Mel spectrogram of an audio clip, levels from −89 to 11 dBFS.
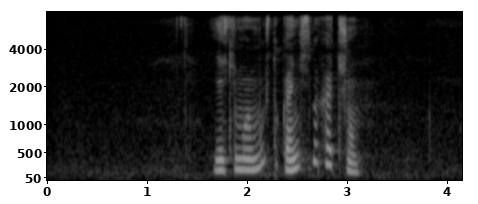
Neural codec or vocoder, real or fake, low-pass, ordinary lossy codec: vocoder, 44.1 kHz, 80 mel bands, Vocos; fake; 7.2 kHz; none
